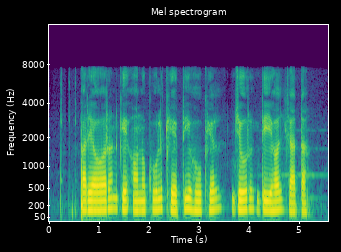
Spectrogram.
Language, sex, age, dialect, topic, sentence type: Bhojpuri, male, 18-24, Southern / Standard, agriculture, statement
